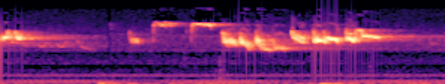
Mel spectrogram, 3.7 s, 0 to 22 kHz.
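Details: On 2 May 2020, a European robin sings a varied, high, thin warble of quick tumbling phrases and sweet drawn-out notes, with short pauses between, over a quiet background.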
